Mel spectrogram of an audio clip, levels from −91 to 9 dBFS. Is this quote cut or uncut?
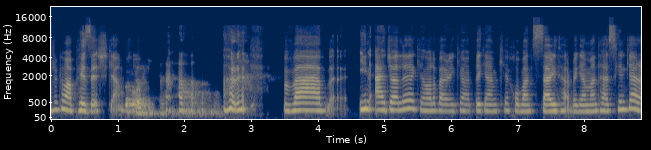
uncut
